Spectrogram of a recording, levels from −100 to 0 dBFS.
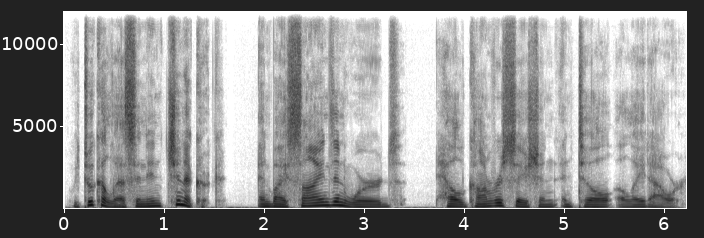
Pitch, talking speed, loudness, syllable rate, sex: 130 Hz, 165 wpm, -18 LUFS, 4.3 syllables/s, male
